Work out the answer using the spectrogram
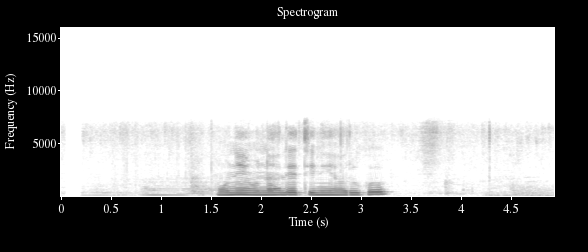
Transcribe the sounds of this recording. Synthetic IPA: ɦuneɦunalet̪iniʌɾuko

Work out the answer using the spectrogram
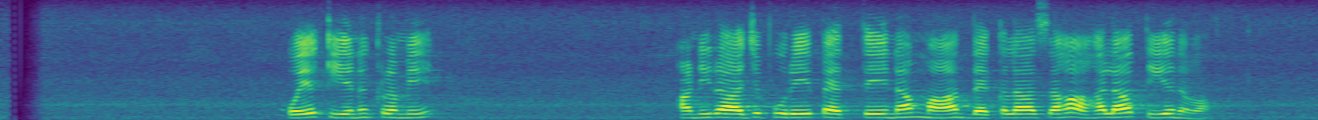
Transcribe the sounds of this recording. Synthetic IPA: ojəkijənəkrəmeː | aniɾaːd͡ʒəpuɾeːpæt̪ːeːnamːaːt̪̚d̪ɛkəlaːsaɦaːɦalaːt̪ijənəʋa̰

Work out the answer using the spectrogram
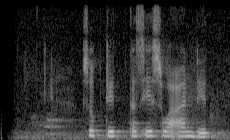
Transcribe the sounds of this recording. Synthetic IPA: sub̚d̪̥ɪ̤t̪̚kəsiswa̰ʔanɖɪt̪̚

